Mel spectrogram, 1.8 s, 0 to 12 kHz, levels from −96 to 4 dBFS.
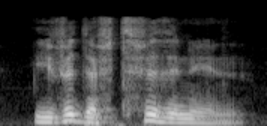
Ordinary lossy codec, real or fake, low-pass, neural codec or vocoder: AAC, 64 kbps; real; 7.2 kHz; none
